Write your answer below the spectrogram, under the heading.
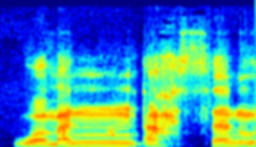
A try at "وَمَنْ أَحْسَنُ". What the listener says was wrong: لا هو شوف يقول ومن احسن بس مش ومن، ما تطولش في النون.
